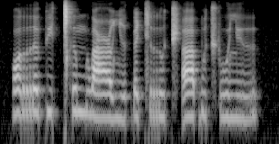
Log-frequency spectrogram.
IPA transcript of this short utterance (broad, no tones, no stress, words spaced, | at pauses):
ɔrə pʲe ǀʰɘ mɨwaʕɔʎɘ ɠacru t͡ʃʼa ɓut͡ʃʼu lʲɨ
